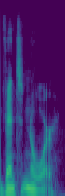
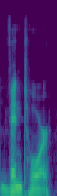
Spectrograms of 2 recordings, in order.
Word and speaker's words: Ventnor: how you pronounce it I always just called it ventor and I clearly missed that second n in there all of these years playing Monopoly so I apologize to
